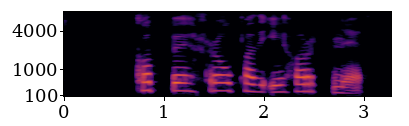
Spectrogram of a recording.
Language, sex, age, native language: Icelandic, female, 8, Icelandic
